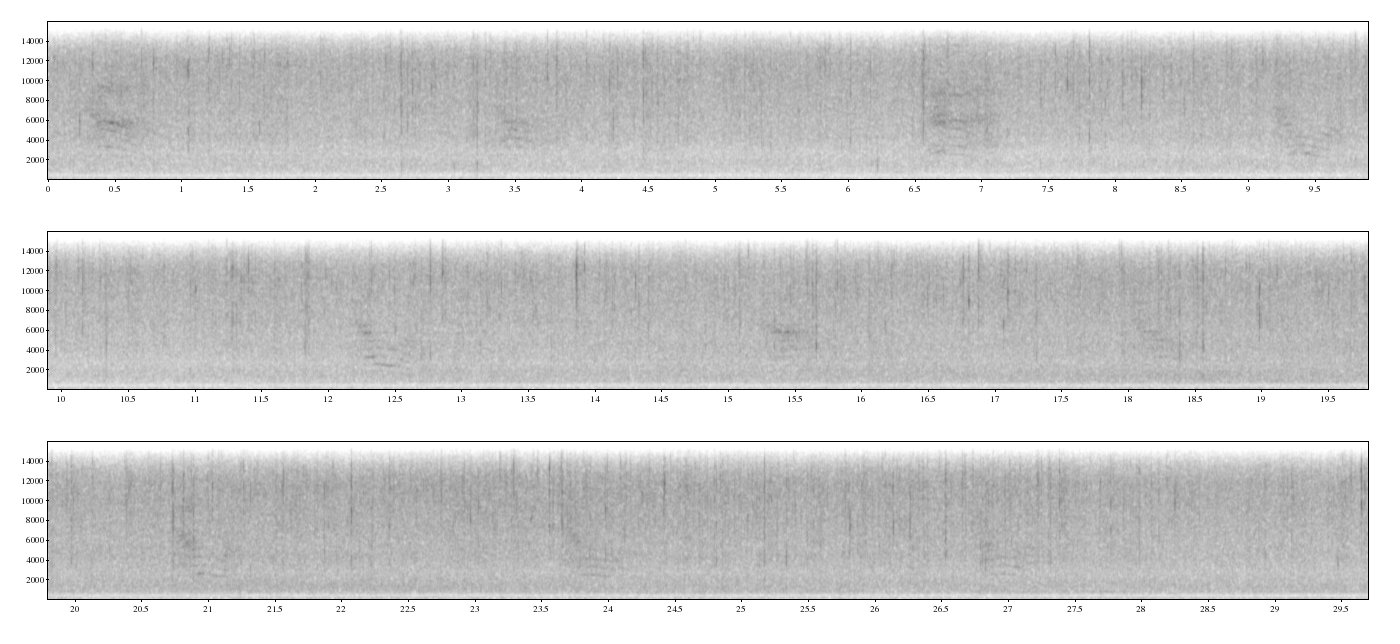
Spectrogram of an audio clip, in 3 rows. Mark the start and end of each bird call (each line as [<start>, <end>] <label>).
[0.00, 1.00] Gray Catbird (Dumetella carolinensis)
[3.00, 4.00] Gray Catbird (Dumetella carolinensis)
[6.30, 7.30] Gray Catbird (Dumetella carolinensis)
[9.00, 10.00] Gray Catbird (Dumetella carolinensis)
[11.90, 12.90] Gray Catbird (Dumetella carolinensis)
[15.00, 16.00] Gray Catbird (Dumetella carolinensis)
[17.80, 18.80] Gray Catbird (Dumetella carolinensis)
[20.60, 21.50] Gray Catbird (Dumetella carolinensis)
[23.40, 24.40] Gray Catbird (Dumetella carolinensis)
[26.60, 27.60] Gray Catbird (Dumetella carolinensis)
